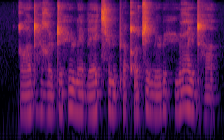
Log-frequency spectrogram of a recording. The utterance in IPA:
qaːɖʱə ʁøːʈɘhøː ɳɛːbɛːt͡ɕʰə ɳøpʼiqʼøʈ͡ʂe wøɽø hʉʕeː ɖʱa

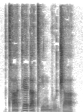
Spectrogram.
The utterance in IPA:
tʰa˨kɛ˦ɗa˨tʰi˨n buː˨d͡ʒa˨

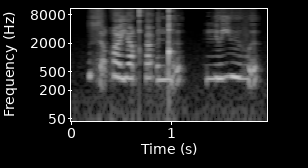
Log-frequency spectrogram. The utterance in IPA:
sṵqu jʉqʰuʔəŋ͡ǃə̰ | nʉjʉːvə̰

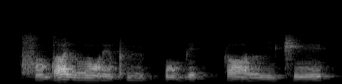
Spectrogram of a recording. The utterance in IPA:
sɑ̃dˤe lːɔ̃ɾɛ̃pʰʉ pːɔ̃bekːɑ lːit͡ʃẽ

